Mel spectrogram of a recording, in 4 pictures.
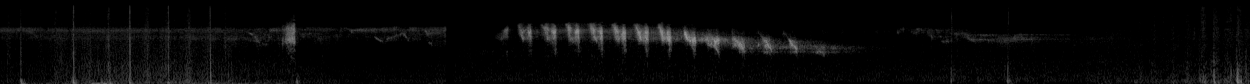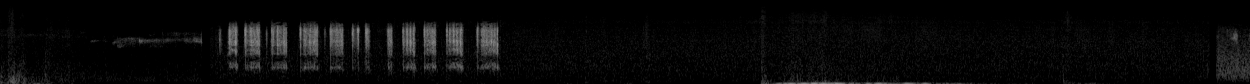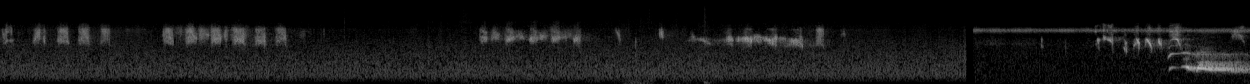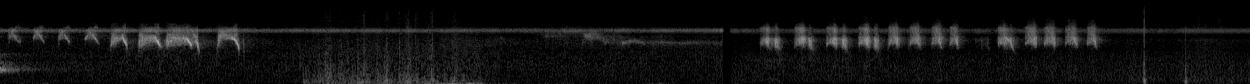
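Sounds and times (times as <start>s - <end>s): small birds chirping: 0.0s - 17.5s, 24.7s - 28.4s, 29.6s - 33.6s, 36.0s - 42.4s.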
